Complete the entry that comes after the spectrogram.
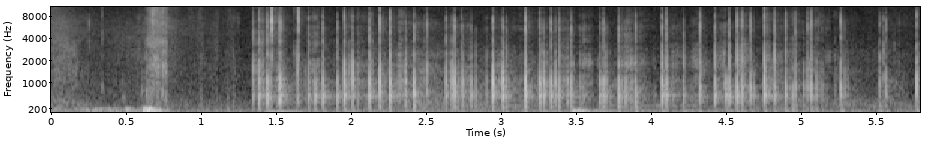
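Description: Fingertips and nails scratch and tap the torso and arm of a white plastic acupuncture model doll, about 50 cm tall and probably hollow PVC, held upright close to the microphone. Soft scratching and a single louder, low knock come first. Then a steady run of quick, dry, hollow-sounding taps and scrapes with bright clicky edges follows, each dying away almost at once.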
